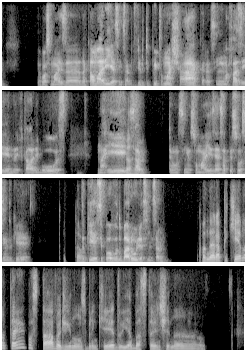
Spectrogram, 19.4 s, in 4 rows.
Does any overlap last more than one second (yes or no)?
no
